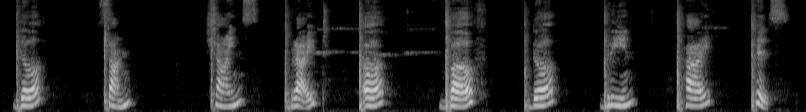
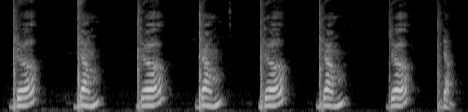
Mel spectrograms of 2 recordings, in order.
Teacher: That's iambic pentameter. 10 syllables with a soft and strong pattern.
